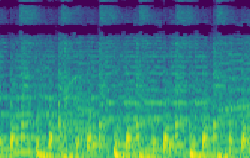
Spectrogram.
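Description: Live band music with a steady driving beat: drum kit and electronic percussion pad played with sticks, deep drum hits dropping in pitch about three times a second over keyboard and guitar.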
